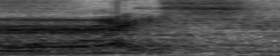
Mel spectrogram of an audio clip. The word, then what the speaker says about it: Reish: Reish. That's how you say it.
